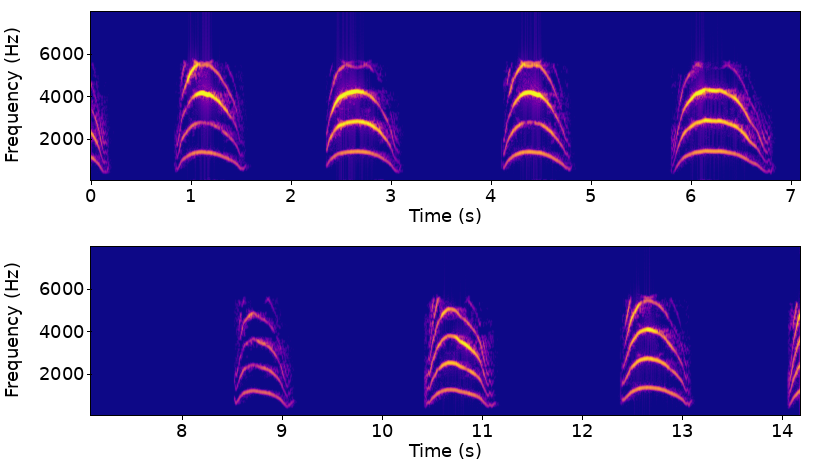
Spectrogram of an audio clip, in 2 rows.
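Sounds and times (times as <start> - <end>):
kitten meowing calling for its mother: 0.8 - 1.6, 2.4 - 3.2, 4.1 - 4.9, 5.8 - 6.9, 8.5 - 9.2, 10.4 - 11.2, 12.4 - 13.2.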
